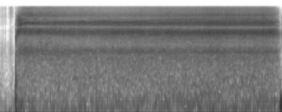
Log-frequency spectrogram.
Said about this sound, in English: You hear that? You hear what that is? That's the seasoning that I'm putting on the steak.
